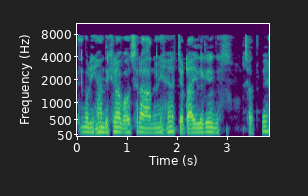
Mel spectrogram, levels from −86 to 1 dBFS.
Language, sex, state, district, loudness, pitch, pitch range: Hindi, male, Bihar, Jamui, -17 LUFS, 130 Hz, 125-140 Hz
